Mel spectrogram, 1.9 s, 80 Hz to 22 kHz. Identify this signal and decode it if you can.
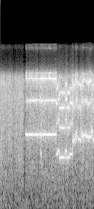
SSTV (slow-scan television), PD 290.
